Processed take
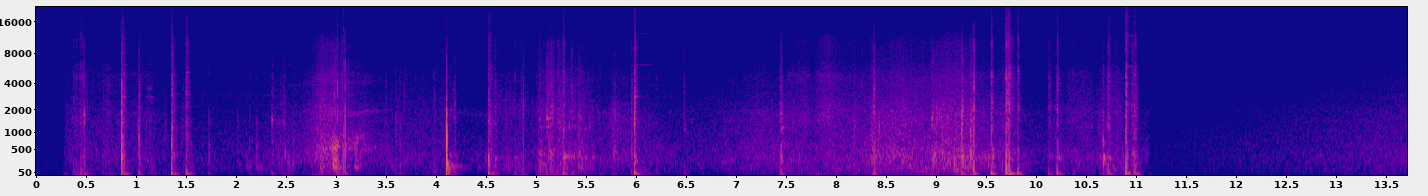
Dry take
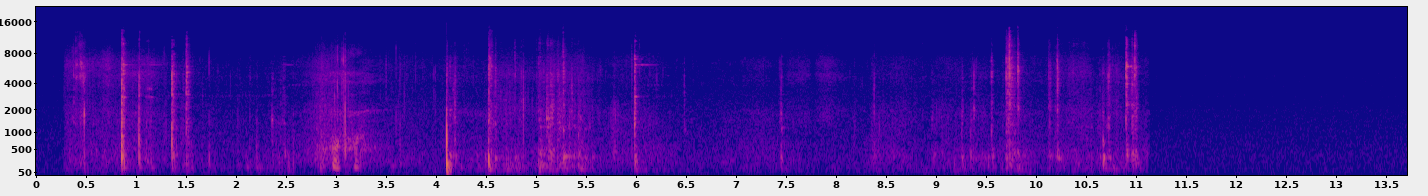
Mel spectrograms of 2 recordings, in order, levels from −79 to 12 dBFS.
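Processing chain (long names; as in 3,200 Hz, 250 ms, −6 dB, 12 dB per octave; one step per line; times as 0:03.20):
camcorder AGC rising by 6.1 dB per second
mains-hum notches 50/100/150 Hz
windowed peak hold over 5 samples
level −8 dB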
